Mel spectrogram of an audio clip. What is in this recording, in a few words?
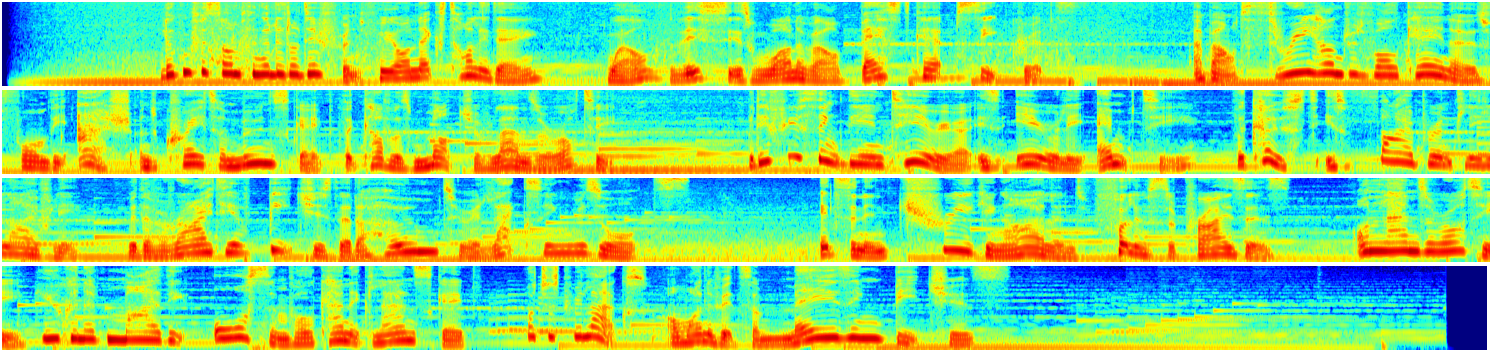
Travel Commercial; Lanzarote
